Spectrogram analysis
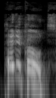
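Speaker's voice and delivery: high, loud, hearty interjection; booming. A narrator's reading. Princess completes the king's sentence, booming. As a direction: boom the word unabashed. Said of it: "boomed the Queen of Flanders' daughter".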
